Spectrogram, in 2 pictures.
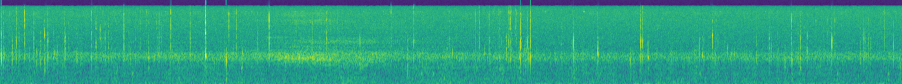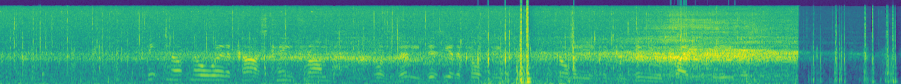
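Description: Wind rushes past outdoors.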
